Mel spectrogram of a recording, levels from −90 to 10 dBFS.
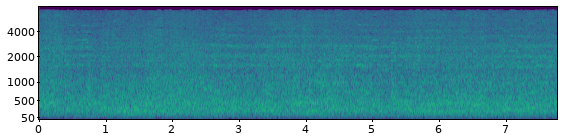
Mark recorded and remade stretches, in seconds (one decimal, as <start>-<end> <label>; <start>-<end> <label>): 0.0-7.8 recorded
